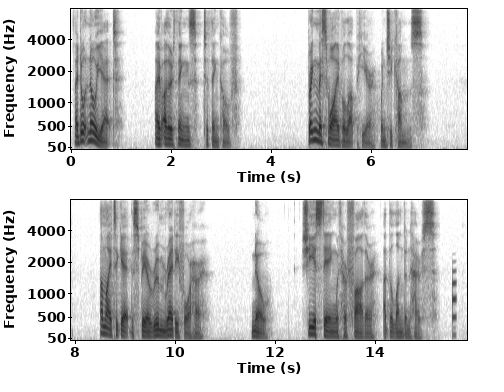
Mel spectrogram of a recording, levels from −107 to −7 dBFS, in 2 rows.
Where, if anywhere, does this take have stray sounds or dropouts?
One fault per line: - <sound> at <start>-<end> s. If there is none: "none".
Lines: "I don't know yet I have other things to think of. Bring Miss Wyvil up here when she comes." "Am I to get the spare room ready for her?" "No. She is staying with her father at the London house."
- chirp at 15.5-15.6 s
